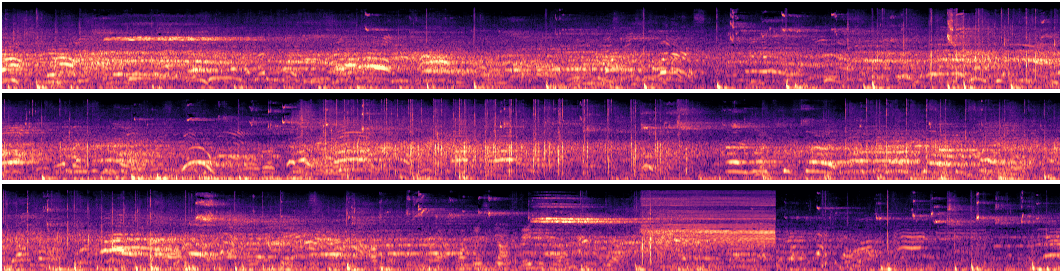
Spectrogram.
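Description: A basketball bouncing on a hardwood gym floor during play, with indistinct voices of players and spectators calling out throughout. A few short high squeaks of sneakers on the floor, the most prominent near the end.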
